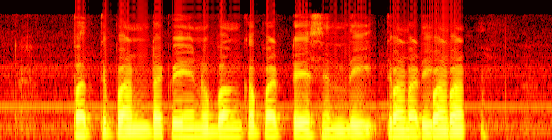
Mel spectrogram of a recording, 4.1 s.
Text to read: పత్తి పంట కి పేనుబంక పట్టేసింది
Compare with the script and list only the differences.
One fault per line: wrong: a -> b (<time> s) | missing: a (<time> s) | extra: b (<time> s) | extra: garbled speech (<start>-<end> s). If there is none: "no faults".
missing: కి (1.2 s)
extra: garbled speech (2.8-3.5 s)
